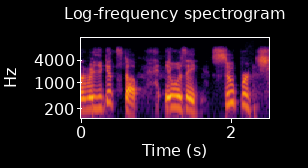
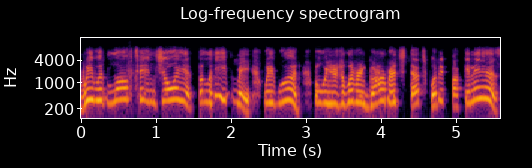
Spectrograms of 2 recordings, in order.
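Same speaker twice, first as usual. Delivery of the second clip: worked up, agitated; 8 semitones higher than usual. Ranting on a show with co-hosts, worked up. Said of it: "I'm getting all worked up now".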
